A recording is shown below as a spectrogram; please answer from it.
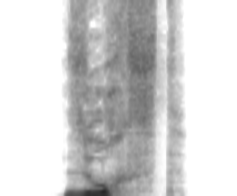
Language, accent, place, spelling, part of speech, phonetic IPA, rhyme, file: German, Germany, Berlin, suchst, verb, [zuːxst], -uːxst, De-suchst.ogg
- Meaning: second-person singular present of suchen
